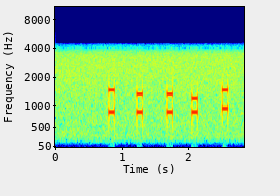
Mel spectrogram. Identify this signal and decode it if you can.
DTMF, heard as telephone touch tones, dialled by hand, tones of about 80 ms. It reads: 9887#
